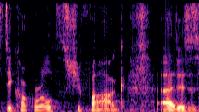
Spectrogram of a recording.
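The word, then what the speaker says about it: Coquerel's sifaka: video it was the cockal shiaka but it's not true I just did even more research you don't pronounce the a at the end I did actually watch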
